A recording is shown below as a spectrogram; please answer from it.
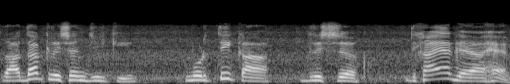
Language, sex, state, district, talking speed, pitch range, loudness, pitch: Hindi, male, Himachal Pradesh, Shimla, 105 wpm, 155-200 Hz, -14 LUFS, 175 Hz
